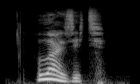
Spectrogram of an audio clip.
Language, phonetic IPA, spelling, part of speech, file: Russian, [ˈɫazʲɪtʲ], лазить, verb, Ru-лазить.ogg
- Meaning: 1. to climb, to clamber 2. to creep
